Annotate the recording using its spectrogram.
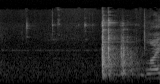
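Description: A small milk glass piece set down on a hutch shelf: one sharp clink a little past a second in.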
